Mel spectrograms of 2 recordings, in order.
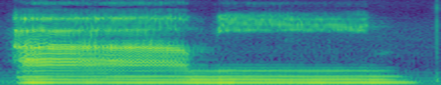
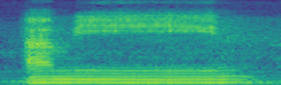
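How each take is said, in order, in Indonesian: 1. Vokal pertama panjang. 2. Vokal pertama pendek. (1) "Padahal yang betul amin" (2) "Di Mekah loh itu"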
